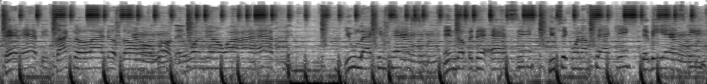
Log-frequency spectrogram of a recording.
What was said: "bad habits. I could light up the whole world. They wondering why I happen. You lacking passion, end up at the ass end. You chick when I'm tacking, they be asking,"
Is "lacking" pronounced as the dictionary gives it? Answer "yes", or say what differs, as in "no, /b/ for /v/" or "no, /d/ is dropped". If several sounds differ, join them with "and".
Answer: yes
